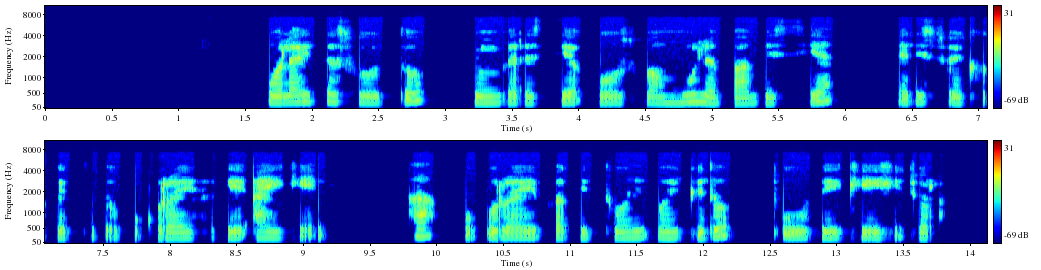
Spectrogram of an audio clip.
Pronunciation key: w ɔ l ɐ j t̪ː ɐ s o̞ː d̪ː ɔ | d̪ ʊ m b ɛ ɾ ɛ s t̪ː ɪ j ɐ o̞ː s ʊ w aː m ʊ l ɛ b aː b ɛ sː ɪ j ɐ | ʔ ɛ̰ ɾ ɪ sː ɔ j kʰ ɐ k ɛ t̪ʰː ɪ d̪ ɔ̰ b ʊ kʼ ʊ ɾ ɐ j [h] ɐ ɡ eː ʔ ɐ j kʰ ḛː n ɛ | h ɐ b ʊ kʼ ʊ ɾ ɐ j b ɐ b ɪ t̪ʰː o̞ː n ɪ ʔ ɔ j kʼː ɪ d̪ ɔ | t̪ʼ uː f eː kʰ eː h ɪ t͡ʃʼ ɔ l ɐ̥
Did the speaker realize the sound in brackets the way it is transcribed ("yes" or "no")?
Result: yes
